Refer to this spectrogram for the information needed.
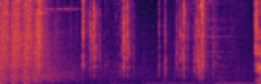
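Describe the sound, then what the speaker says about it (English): Bursts of fire from a hard-to-control gun in the looter shooter Tiny Tina's Wonderlands, with loud shots at the start and end and scattered quicker cracks between, fairly close. "it's a hard gun to control, man"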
